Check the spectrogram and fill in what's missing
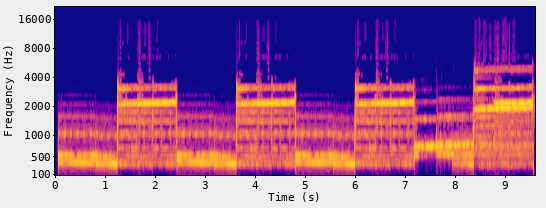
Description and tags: Scary Warehouse
A Scary Ware-House Type sound recorded at 101bom.
loud, strings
